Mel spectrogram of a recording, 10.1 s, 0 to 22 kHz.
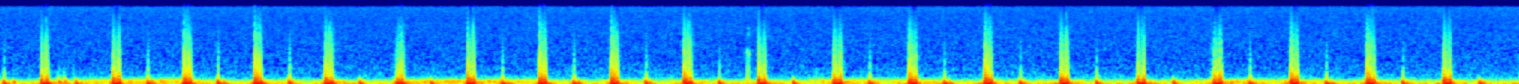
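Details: Adult female's heart recorded right after a workout, still racing and not calming down, felt pounding in chest, neck, face and stomach, chest visibly moving; fast, strong, regular thumping at about 120 per minute: sinus tachycardia.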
